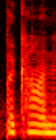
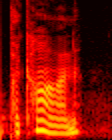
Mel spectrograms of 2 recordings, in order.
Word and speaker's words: pecan: So pecan puts the stress on the second syllable and that's like the French version versus like pecan, which is the Englishified version because it switches the stress to the first syllable.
